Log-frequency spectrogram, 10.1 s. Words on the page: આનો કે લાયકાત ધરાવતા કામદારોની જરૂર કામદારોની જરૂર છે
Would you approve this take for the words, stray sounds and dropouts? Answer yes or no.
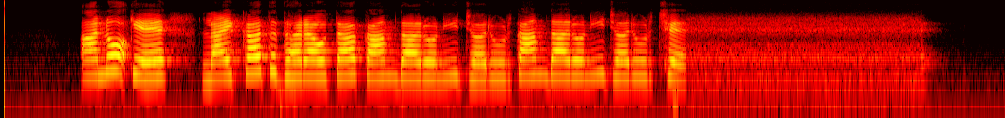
yes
